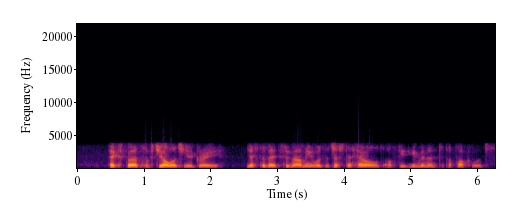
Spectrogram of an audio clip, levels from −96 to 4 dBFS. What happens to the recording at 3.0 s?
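Right around 2.98 to 3.03 s there's a VoIP packet loss concealed by the speech codec. About 20 ms of audio, which fits a single dropped packet, never arrived, so the decoder kept going on its last pitch and filter settings while turning the gain down. You hear the sound smear into a short stretched-out sound that sags in level, and it stays a bit weak and off for a few tens of milliseconds after real data resumes, because each frame rebuilds from the one before.

That blip sits inside a sudden gain jump that began back at 1.58 s and carries on to the end. The whole level, background included, dropped by about 5 dB in one step with no fade. That's most likely a gain setting or bit shift applied abruptly, so at 3.0 s everything is already sitting about 5 dB quieter than it did in the opening stretch.

Underneath both, the G.729 codec is at work the whole way through, running at 8 kbit/s over a line band of roughly 250 Hz to 3.7 kHz. 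It rebuilds the speech from a vocal tract model, a pitch predictor and a handful of pulses per frame, so the damage is plainly audible. The sound comes across thin, slightly rough and synthetic, and the concealment at 3.0 s lands on top of that already coarse texture.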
